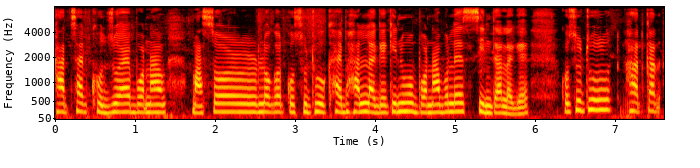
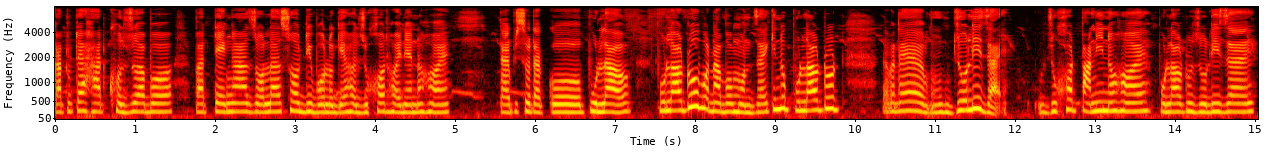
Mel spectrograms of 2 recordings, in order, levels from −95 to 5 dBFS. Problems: constant background noise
